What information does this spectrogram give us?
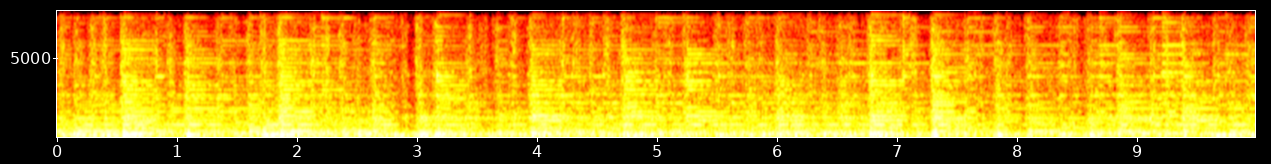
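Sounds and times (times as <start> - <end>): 
instrumental music without drums: 0.0 - 9.9.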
